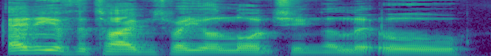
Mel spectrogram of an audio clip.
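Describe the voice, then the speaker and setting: A man's voice: lowish voice, animated, brisk, fairly bright tone. A man co-hosting a podcast, chatting casually about a video game with an easygoing manner and jokey asides. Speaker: podcast co-host.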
